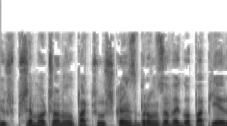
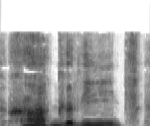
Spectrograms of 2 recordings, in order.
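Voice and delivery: higher, breathless-style exclamation; panting call; 7 semitones higher than usual. A narrator's reading. Harry runs into Hagrid on the road, panting. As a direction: gasp the name out. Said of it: "wydyszał".

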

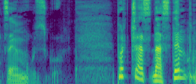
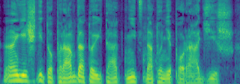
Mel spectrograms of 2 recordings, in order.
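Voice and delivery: plain reading voice

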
